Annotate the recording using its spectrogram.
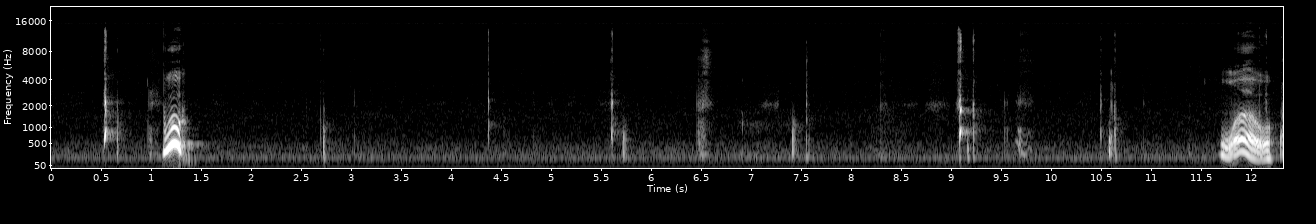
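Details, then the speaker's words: Hiccups: soft, abrupt little catches at irregular intervals between brief voiced sounds; hiccups. "Whoa, check out my hiccups."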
